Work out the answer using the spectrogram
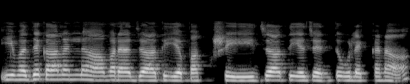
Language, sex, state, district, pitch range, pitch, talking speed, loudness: Telugu, female, Telangana, Nalgonda, 180-200 Hz, 190 Hz, 130 wpm, -16 LUFS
